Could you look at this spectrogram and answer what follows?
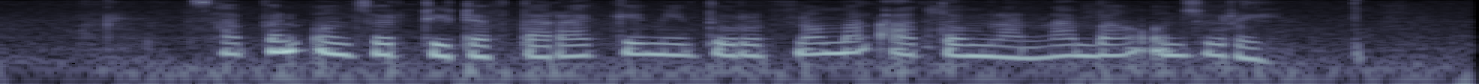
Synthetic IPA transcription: sabənunsʊrd̪̥i̤d̪̥a̤ft̪aɾakemit̪uɾʊt̪̚nomərʔa̰t̪ʊmlanlambaŋṵnsuɾe

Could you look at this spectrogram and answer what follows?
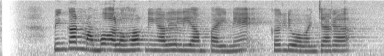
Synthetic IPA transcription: piŋkanmambɔːlɔɦɔk̚niŋaliliampainekɨrdiwawaɲt͡ʃaɾa

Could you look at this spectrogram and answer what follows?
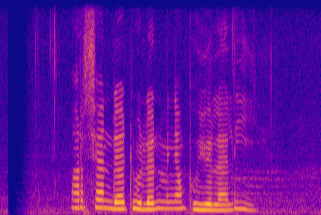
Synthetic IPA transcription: marʃandad̪̥o̤lanməɲaŋb̥o̤jolali

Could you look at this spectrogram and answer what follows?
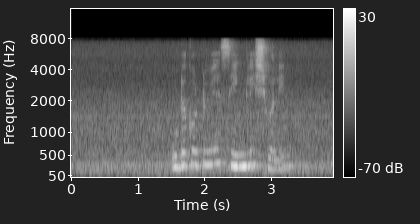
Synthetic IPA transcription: uɖɐkoʈːuʋesiŋɡliʃʋɐlin

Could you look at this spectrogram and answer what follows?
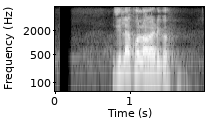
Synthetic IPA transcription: d͡zilːakʰolʌɡaɽiko

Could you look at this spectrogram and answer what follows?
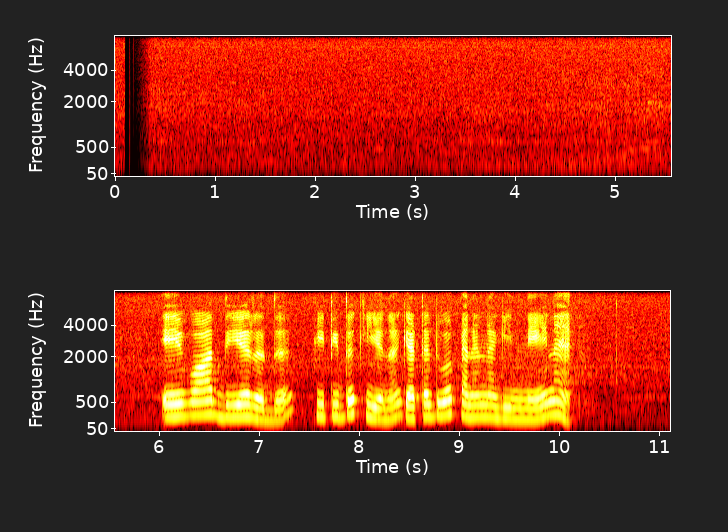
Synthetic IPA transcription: eːʋaːd̪ijəɾəd̪əpiʈid̪əkijənəɡæʈəluʋəpænənæɡinːeːnæː

